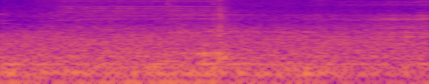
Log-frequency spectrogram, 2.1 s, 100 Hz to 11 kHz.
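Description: The Mettler Toledo UMX2 microbalance's motorized draft shield closing with a faint mechanical whir and a light click about a second in, over a steady low hum.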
